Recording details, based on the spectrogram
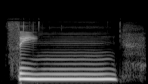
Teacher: This is the back in the same position as the G and the K, but your tongue holds it there. The back of your tongue touches the back of the top of your mouth, closes off the airflow from the mouth, so it has to go through the nose. Thing. And if you're doing it correctly, if you squeeze your nose closed, you won't be able to keep doing it because it's closing off the airflow. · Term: NG combination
